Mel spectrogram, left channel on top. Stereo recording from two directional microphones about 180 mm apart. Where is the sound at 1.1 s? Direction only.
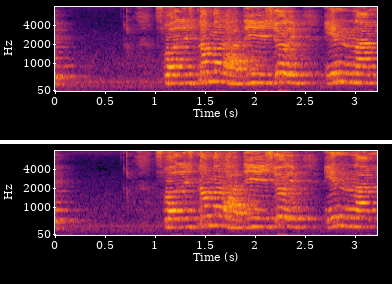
40° left (ahead or behind).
